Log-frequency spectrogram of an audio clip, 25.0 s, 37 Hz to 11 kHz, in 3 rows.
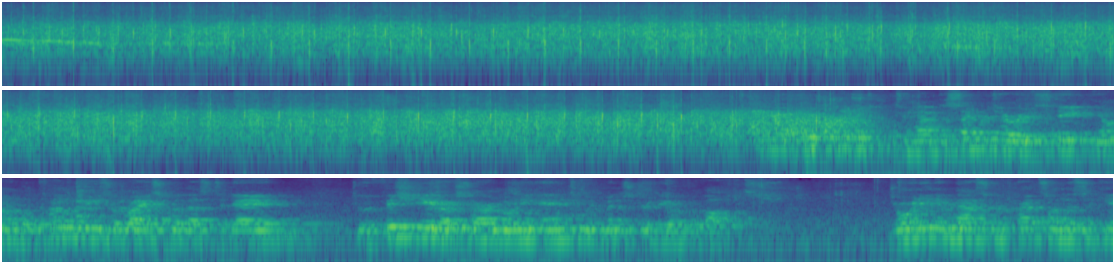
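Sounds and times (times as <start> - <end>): audience applauding: 0.0 - 14.8.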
